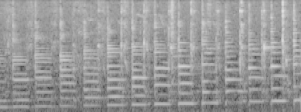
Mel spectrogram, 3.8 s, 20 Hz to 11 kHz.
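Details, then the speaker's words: 1980s Washburn WR150Q guitar after fret levelling: single fretted notes climb the neck ringing cleanly at low action, the earlier buzzing gone after the final cut. "You can hear how that little buzzing, zizzing type of noise has gone as a result of doing that last bit of cutting."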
